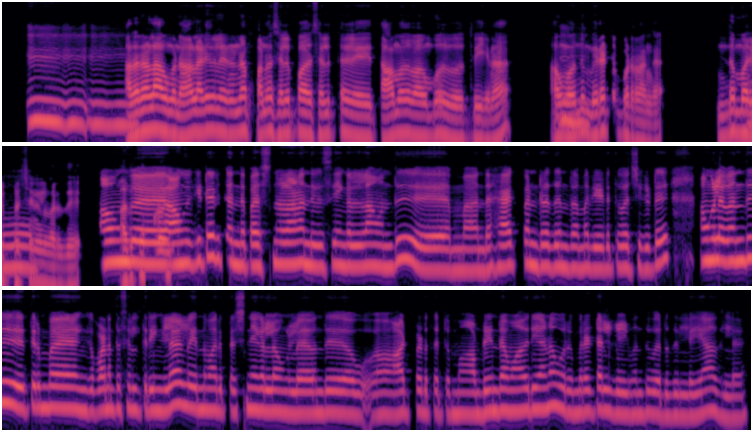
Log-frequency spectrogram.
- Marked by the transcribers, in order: in English: "பர்சனலான"; in English: "ஹேக்"
- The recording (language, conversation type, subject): Tamil, podcast, பணத்தைப் பயன்படுத்தாமல் செய்யும் மின்னணு பணப்பரிமாற்றங்கள் உங்கள் நாளாந்த வாழ்க்கையின் ஒரு பகுதியாக எப்போது, எப்படித் தொடங்கின?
